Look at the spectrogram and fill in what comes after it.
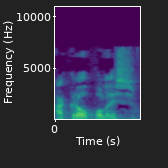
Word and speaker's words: Acropolis: De Acropolis, zo moet je het uitspreken, de, dat is eigenlijk de stadsburcht.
